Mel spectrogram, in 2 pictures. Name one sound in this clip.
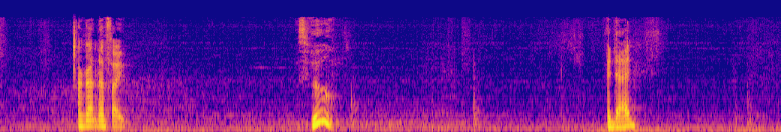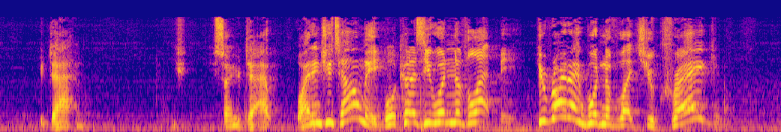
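A young man speaks quietly and tensely.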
